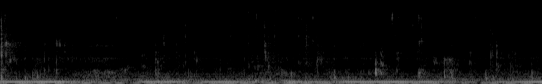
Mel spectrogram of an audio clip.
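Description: A person chewing crunchy scorched rice crust (dokot), with scattered small crisp crunches and mouth clicks over a steady low hum.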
